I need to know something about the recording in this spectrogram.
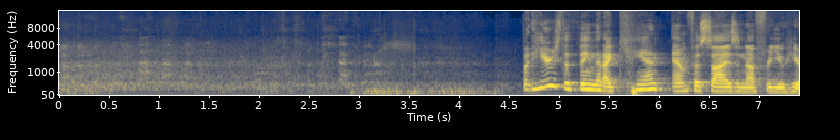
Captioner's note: laughter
